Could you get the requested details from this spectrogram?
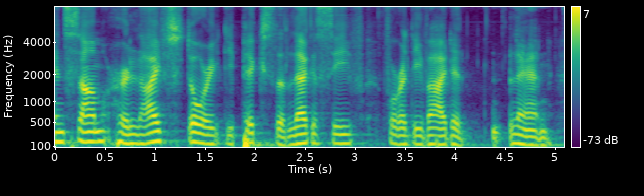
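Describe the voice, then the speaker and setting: A woman's very deep, low voice with big swings in loudness and fairly even intonation. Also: fairly slow pace. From Korea. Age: 80s+. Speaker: author. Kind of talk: panel talk. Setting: stage with audience. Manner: halting.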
